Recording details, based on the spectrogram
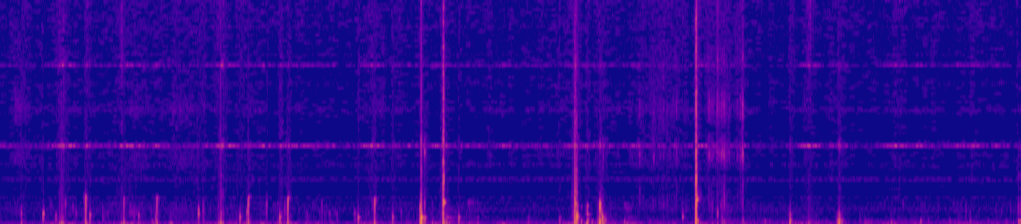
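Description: Frequent low gurgles, pops and squelching bubbles with a faint steady hum behind them. Active normal bowel sounds.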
